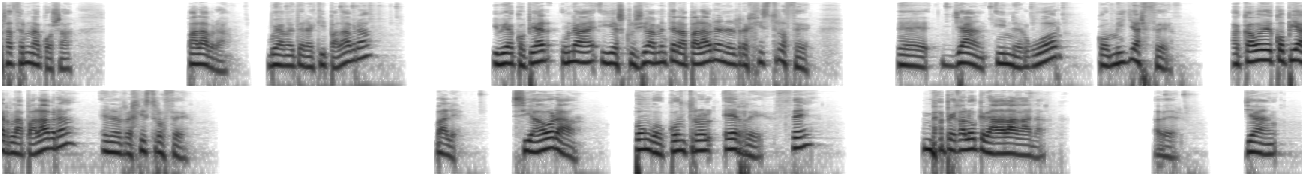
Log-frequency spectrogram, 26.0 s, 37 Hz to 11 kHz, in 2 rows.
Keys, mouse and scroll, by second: 2.1-4.5 typing, 9.1-11.2 typing, 17.7 typing, 18.0 Return, 20.1 ctrl+r, 20.7 c, 23.2 Escape, 24.3-24.7 typing.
